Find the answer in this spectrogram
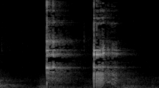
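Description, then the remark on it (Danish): Glasses clink together twice during a toast, about half a second apart, each bright ringing chime fairly loud, fading quickly with no talking in between. “Ja. Skål. Skål. Skål.”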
